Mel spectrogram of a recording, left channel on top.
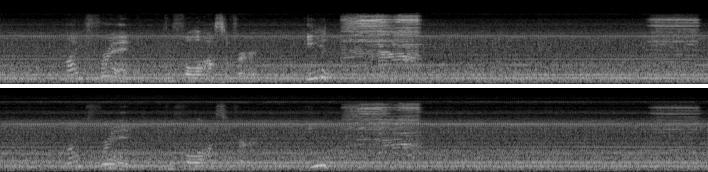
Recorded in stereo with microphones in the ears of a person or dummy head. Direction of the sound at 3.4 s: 60° left (ahead or behind).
